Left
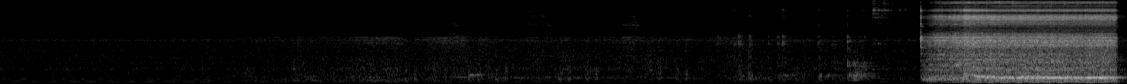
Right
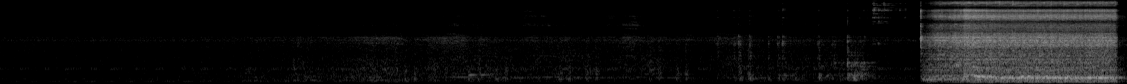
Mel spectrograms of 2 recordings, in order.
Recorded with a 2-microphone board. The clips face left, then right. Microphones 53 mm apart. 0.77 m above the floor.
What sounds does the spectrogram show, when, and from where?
4.7 s a cowbell: centre (ahead or behind), 8 m
7.2 s keys jangling: 15° right (ahead or behind), 5 m
9.2 s sawing: 5° left (ahead or behind), 0.8 m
